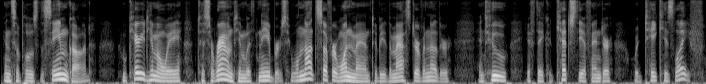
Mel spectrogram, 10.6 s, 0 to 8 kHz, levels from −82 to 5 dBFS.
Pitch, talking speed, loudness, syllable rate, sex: 130 Hz, 215 wpm, -18 LUFS, 5.7 syllables/s, male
